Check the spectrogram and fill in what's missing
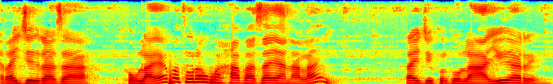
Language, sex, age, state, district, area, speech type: Bodo, female, 60+, Assam, Kokrajhar, rural, spontaneous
